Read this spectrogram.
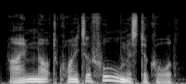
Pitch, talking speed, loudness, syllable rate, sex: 115 Hz, 225 wpm, -15 LUFS, 5.5 syllables/s, male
